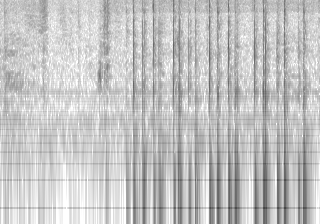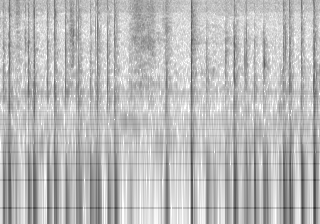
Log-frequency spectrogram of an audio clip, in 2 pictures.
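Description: Fingers tapping rapidly on a wallet held right against the microphone, about eight sharp taps a second. The taps begin about a second in, break off for a moment with a single tap, then pick up again near the end.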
